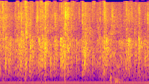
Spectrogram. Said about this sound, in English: let's clap for that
